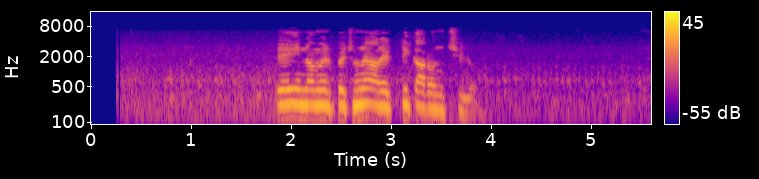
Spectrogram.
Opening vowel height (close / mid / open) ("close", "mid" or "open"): mid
